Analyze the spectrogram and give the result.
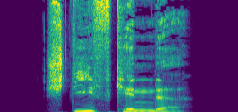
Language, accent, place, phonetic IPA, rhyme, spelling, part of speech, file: German, Germany, Berlin, [ˈʃtiːfˌkɪndə], -iːfkɪndə, Stiefkinde, noun, De-Stiefkinde.ogg
- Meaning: dative of Stiefkind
